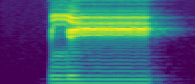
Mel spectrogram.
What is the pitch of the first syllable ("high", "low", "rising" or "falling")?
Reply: high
